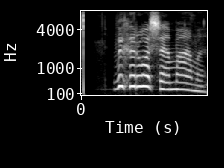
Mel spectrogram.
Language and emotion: Russian, positive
